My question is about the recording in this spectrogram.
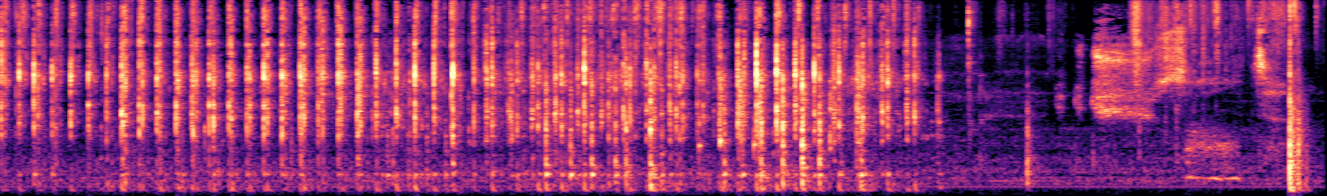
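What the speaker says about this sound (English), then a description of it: "I want to mix these eggs" Fast, steady clicking of a utensil whisking eggs in a bowl for about nine seconds, close and fairly loud, then a few softer clinks and a thump as the whisking stops.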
